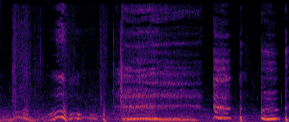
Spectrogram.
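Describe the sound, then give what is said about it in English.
Spluttering, gasping and coughing from a man voicing a dying frog king: a few strained, groaning voiced gasps, then a long rasping splutter and short harsh bursts. The sounds are moderately loud and uneven. “The frog king splutters and coughs before seemingly succumbing to his death.”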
